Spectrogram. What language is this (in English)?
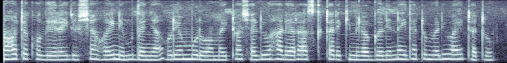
Kikuyu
